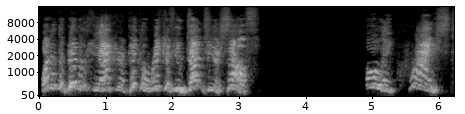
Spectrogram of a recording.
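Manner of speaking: high, loud horrified yell; screaming in disbelief at a coffee bean; shocked shout. Real, not acted. Host yelling at his friend turned coffee bean, shocked shout.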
